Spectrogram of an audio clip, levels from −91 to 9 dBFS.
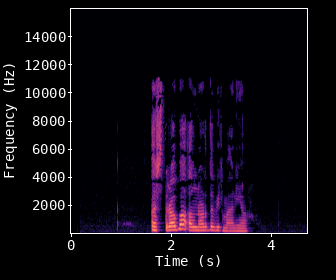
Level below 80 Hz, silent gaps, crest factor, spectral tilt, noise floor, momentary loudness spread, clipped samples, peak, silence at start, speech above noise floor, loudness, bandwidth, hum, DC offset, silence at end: -78 dBFS; none; 20 dB; -4 dB/octave; -75 dBFS; 15 LU; under 0.1%; -2 dBFS; 1.6 s; 56 dB; -20 LUFS; 11.5 kHz; none; under 0.1%; 1.2 s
